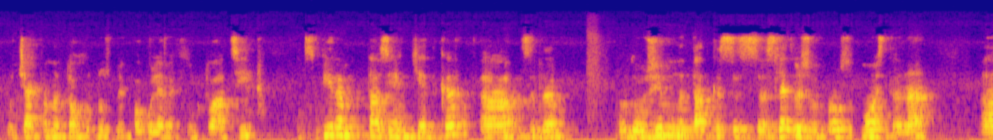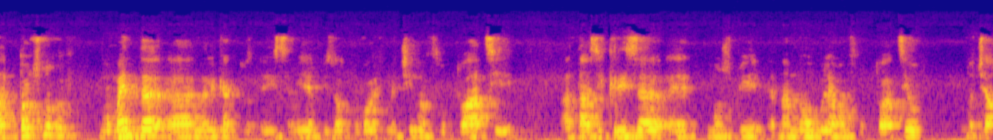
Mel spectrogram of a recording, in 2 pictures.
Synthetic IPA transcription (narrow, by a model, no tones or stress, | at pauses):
ot͡ʃakvənɐd̪ɔxot̪nost̪noipoɡolʲɛmiflˠʊkt̪uat̪siː | spiɾəmt̪aziɐŋkʲɛt̪kəzɐd̪ɐ | pɾod̪ɐlˠʒimnɐt̪at̪kəsəssːlɛd̪vəʃt̪vɐpɾɔsot̪mɔjəst̪ɾɐna | t̪ɔt͡ʃnovəf | momɛnt̪ənɐlikak̚t̪oisɐmijəɛpizɔt̪̚ɡovɔɾixmɛt͡ʃɛiməflˠʊk̚t̪uat̪siː | t̪azikɾizəɛmɔʒɛbiɛd̪namnɔɡʊɡolʲaməflˠʊk̚t̪uat̪sijəot̪̚ | nɐt͡ʃa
